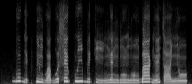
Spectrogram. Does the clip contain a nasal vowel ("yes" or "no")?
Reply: yes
